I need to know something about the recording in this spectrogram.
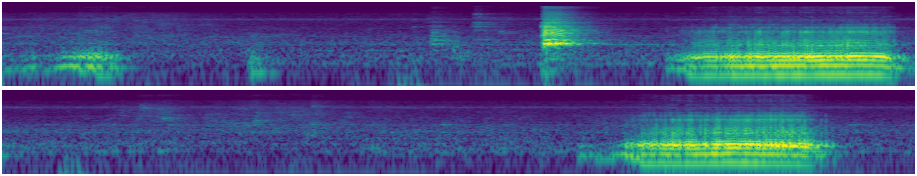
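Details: Elvis, a Great Dane, snoring: two long, rough, throaty snores with a buzzing, harmonic rasp, about four seconds apart, with a brief sharp knock between them and quiet breathing in the gaps.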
